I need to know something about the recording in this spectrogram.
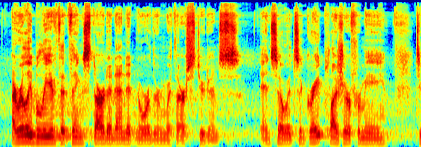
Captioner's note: none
